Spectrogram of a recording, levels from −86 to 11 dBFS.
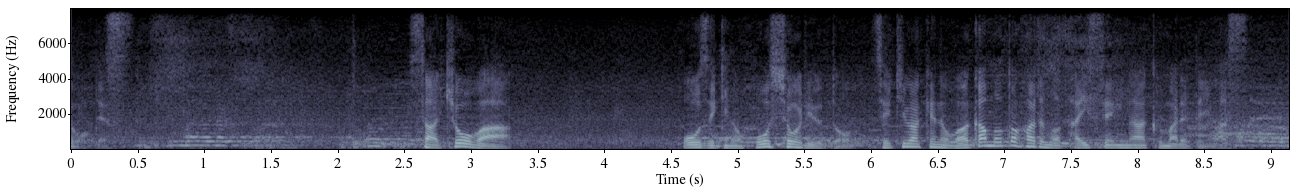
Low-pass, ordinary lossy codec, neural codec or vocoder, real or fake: none; none; codec, 16 kHz, 2 kbps, FunCodec, trained on Chinese and English, 25 frames a second; fake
